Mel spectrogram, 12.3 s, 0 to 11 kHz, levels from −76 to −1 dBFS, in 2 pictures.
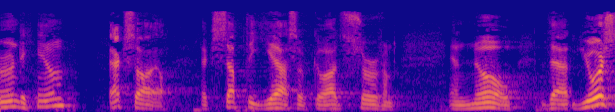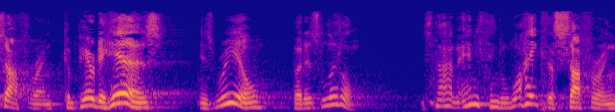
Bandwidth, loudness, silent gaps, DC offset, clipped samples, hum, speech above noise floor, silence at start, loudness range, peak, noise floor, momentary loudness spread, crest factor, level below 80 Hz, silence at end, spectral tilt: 8 kHz; -27 LUFS; none; under 0.1%; under 0.1%; none; 33 dB; 0 s; 7 LU; -6 dBFS; -60 dBFS; 17 LU; 22 dB; -62 dBFS; 0 s; -4 dB/octave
